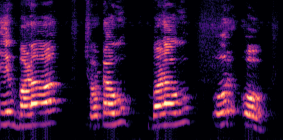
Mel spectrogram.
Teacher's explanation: इनको बोलने में जीभ का हमारा पिछला भाग यूज होता है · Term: पश्च स्वर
